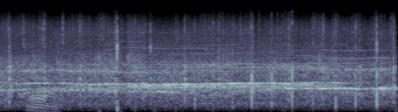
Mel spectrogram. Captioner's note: applause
